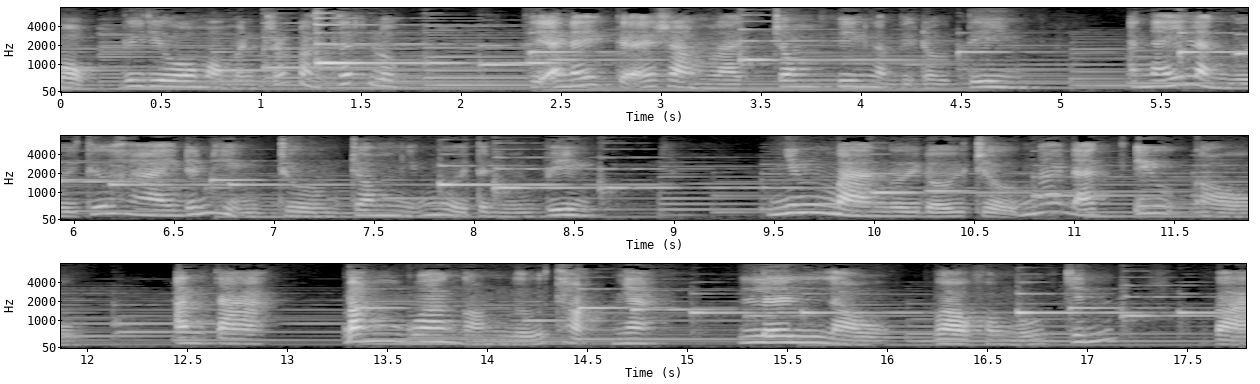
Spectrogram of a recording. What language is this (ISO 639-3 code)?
vie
